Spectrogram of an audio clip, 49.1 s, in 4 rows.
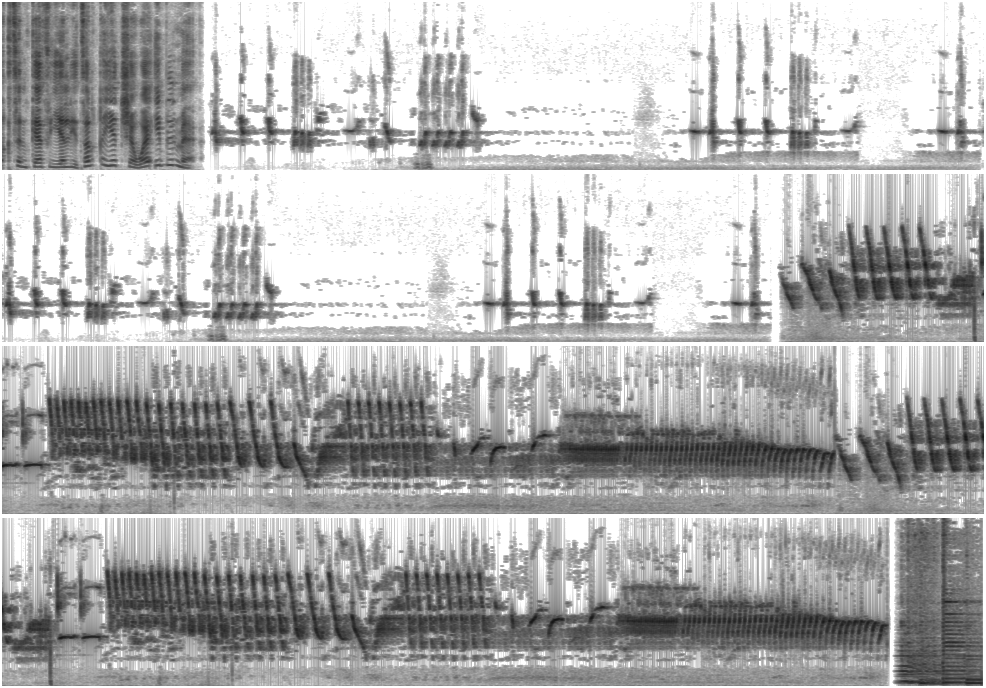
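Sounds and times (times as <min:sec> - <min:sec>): songbird chirps and trills: 0:00.0 - 0:10.8, 0:21.2 - 0:49.0.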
